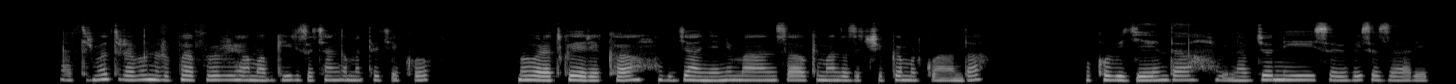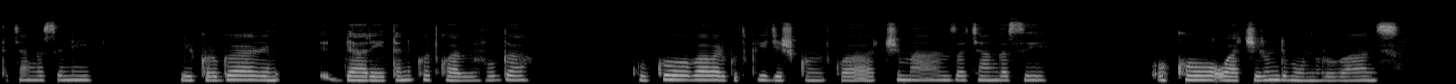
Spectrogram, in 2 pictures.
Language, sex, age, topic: Kinyarwanda, female, 25-35, government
